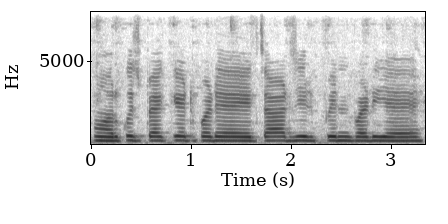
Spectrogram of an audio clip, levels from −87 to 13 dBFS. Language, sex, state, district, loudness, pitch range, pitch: Hindi, female, Rajasthan, Bikaner, -12 LUFS, 230-240 Hz, 235 Hz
